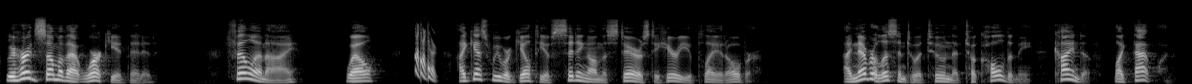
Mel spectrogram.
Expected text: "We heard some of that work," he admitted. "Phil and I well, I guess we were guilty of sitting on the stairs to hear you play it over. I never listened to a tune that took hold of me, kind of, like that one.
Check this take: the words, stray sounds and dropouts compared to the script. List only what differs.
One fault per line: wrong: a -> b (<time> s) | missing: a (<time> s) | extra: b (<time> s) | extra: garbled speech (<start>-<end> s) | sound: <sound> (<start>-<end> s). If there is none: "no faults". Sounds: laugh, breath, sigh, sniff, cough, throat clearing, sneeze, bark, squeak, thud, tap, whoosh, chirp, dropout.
sound: chirp (4.2-4.4 s)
